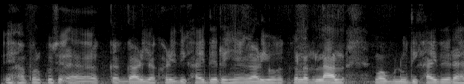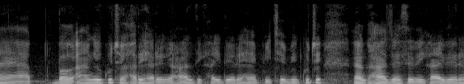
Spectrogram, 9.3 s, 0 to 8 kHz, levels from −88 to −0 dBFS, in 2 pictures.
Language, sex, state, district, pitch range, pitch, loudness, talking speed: Magahi, male, Bihar, Gaya, 145-150 Hz, 150 Hz, -34 LUFS, 240 wpm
